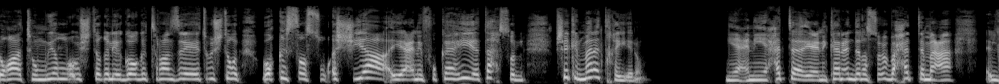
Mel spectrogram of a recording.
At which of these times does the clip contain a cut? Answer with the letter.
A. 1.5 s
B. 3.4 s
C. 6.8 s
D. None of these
D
